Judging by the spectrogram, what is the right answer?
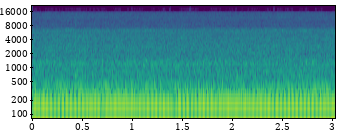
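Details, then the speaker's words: Tuned performance engine on dyno day after adding ignition timing: deep, even idle hum with a steady low pulse, no misses or knocks; tone changed dramatically and sounds smoother, normal idle. "the engine changed tone i added timing to it and the whole engine changed tone dramatically"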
